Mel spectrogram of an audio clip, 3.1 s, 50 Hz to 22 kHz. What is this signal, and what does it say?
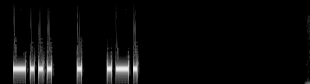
Morse code, heard as a keyed tone, about 28 wpm, spaced as for 20 wpm, 690 Hz. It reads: BER
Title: 2x Character Spacing - Top 200 Words - 28wpm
